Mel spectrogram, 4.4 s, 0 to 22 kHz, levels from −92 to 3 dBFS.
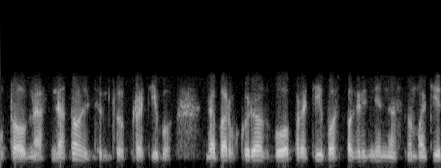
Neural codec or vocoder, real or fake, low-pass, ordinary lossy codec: none; real; 3.6 kHz; Opus, 32 kbps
